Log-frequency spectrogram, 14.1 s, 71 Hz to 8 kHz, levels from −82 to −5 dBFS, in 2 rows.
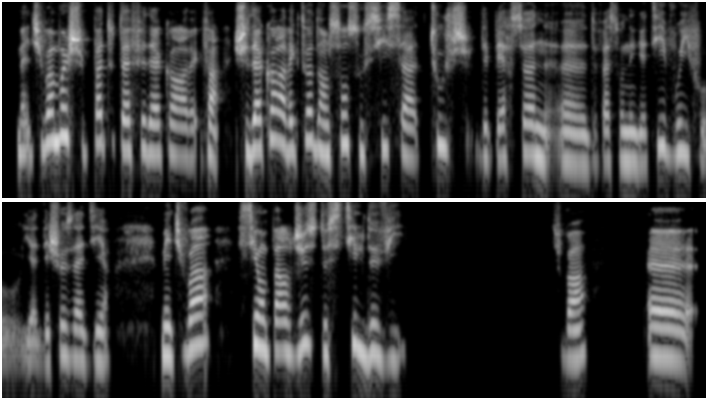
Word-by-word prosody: Mais - - -6
tu 245 - +4
vois 275 +2 0
moi 315 +3 +2
je 305 - +14
suis 220 - +6
pas 265 +6 -4
tout 280 - -7
à 230 -1 +1
fait 230 0 -6
d'accord 210 -1 -5
avec 190 - -9
enfin, 200 -3 -3
je - - +8
suis 220 - +9
d'accord 235 +6 0
avec 225 -4 -3
toi 285 0 -4
dans 230 - -5
le 210 - -4
sens 255 +3 +1
où - - -8
si 235 +4 +1
ça 200 -4 +2
touche 255 +3 +2
des 195 -4 -11
personnes, 195 0 -4
heu, 165 -2 -6
de 155 - -14
façon 175 +1 -7
négative, 175 +6 -6
oui 215 0 -5
il - - -5
faut - - -14
il - - -18
y 95 - -8
a - - -9
des 165 - -10
choses 200 +2 +2
à 180 - -3
dire, 175 +1 -8 0.5
mais 200 -1 0
tu 190 +4 +2
vois, 245 +3 +1 0.3
si 260 - +1
on 235 -2 0
parle 220 0 -3
juste 250 +5 +3
de 210 - -5
style 230 +2 +2
de 205 +2 -5
vie. 185 +1 -7 1.5
Tu - - -12
vois? 185 +2 -3 0.6
Heu 190 +3 0
210 Hz, 235 wpm, -23 LUFS, 185-235 Hz, 1.5 s, je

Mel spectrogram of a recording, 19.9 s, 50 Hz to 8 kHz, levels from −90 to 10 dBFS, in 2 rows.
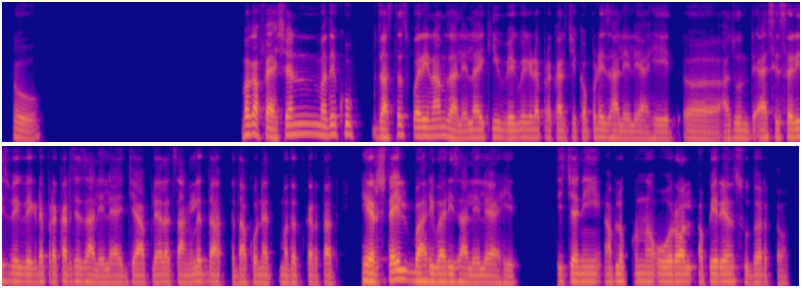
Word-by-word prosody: हो. 110 -5 -4 2.5
बघा 165 +2 +7
फॅशनमध्ये 160 +4 +2
खूप 170 0 -2 0.2
जास्तच 130 +6 +1
परिणाम 140 0 +2
झालेला 115 -2 0
आहे, 120 0 0
की 125 +2 -6
वेगवेगळ्या 120 0 -1
प्रकारचे 115 -1 -4
कपडे 120 +1 -3
झालेले 110 -2 -3
आहेत. 105 0 -6
अ, - - -7 0.5
अजून 115 +2 -4
ते - - -5
एक्सेसरीज 120 +2 -1
वेगवेगळ्या 115 -1 0
प्रकारच्या 115 0 -1
झालेल्या 105 -2 -1
आहेत. 105 -1 -3
जे 110 - -2
आपल्याला 110 +1 0
चांगलं 110 +2 -2
दाख 105 -2 -1
दाखवण्यात 110 +1 -2
मदत 110 -1 -4
करतात. 105 -1 -1 0.4
हेअरस्टाईल 130 +4 +7
भारीभारी 120 -2 +4
झालेले 110 -2 -1
आहेत, 100 -1 -2 0.5
जिच्याने 120 +1 0
आपलं 115 +1 0
पूर्ण 120 0 -3
ओव्हरऑल 115 0 +4
अपअरन्स 115 +1 +1
सुधारतं. 105 -3 -4
115 Hz, 115 wpm, -25 LUFS, 110-120 Hz, 2.5 s, बघा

